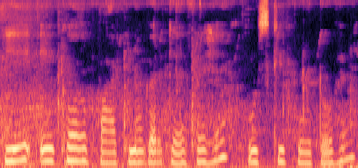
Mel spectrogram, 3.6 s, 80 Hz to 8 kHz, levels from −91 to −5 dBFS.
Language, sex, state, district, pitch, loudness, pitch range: Hindi, male, Gujarat, Gandhinagar, 205 Hz, -15 LUFS, 195-220 Hz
